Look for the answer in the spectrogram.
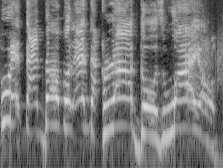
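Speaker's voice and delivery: hype shout. Real, not acted. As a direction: scream it like the crowd just erupted. Caster hypes a clutch play.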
